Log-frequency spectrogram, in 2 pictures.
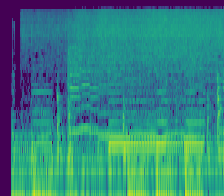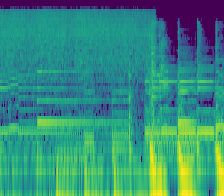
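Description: Chicken gizzards sizzling in a frying pan as they are stirred with a wooden spatula, with background music underneath. The sizzling cuts off near the end, leaving music with a steady beat.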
